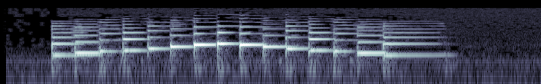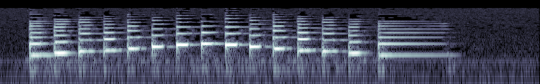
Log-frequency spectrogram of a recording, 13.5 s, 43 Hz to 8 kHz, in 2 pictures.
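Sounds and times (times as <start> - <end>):
C4 scale: 0.6 - 5.6, 7.1 - 12.5.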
